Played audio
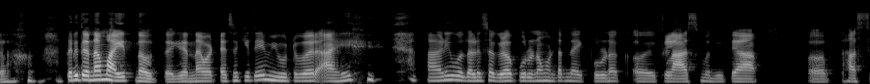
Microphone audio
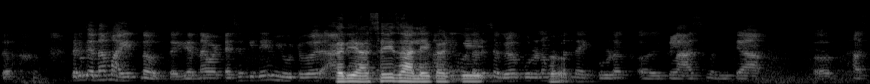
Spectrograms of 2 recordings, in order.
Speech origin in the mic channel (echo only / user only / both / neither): both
